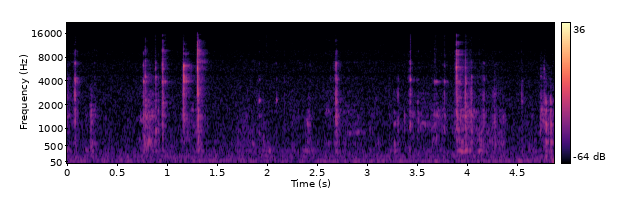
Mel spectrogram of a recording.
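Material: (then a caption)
Wood. Fingertips tap and drum on a row of slim, solid, painted wooden coloured pencils lying flat on a table. The result is a quick series of light, dry, bright clicks with almost no ring, some landing in tight clusters and others spaced out, all over a faint background hiss.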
